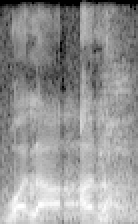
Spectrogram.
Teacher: اہل عرب جب کبھی انا کو بولتے ہیں تو وہ الف کو گرا دیتے ہیں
